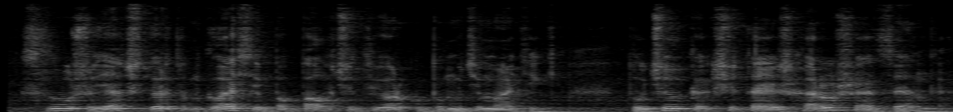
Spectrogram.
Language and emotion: Russian, neutral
